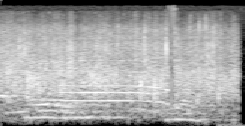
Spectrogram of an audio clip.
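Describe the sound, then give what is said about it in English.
An audience applauds in honour of men of an older generation, a dense, steady burst of clapping, loud and continuous, with a few voices calling out over it before it cuts off abruptly. “Let's just applaud these men.”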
